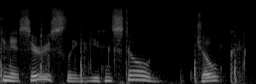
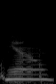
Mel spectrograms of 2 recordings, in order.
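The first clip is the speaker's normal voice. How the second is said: high soft meow; cat meow; 8 semitones higher, 5 dB quieter than usual. Pretend. Playing a cat at the animals, soft high meow. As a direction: mew like a cat, high and small.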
